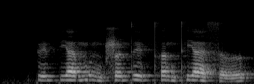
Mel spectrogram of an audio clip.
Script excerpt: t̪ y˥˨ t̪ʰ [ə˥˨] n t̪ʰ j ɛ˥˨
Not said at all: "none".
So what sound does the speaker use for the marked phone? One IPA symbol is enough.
ə˥˨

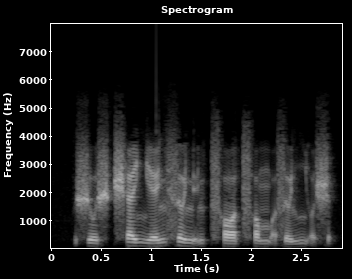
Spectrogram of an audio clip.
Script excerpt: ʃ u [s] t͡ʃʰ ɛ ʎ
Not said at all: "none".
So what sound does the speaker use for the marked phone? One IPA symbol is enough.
ʃ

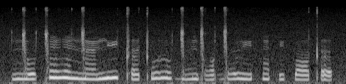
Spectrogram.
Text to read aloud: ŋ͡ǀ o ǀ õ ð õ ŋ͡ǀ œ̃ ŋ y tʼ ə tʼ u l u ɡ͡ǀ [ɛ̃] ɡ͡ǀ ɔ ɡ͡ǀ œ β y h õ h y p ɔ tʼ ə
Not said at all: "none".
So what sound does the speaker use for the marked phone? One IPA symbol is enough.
œ̃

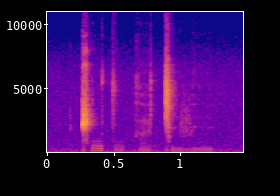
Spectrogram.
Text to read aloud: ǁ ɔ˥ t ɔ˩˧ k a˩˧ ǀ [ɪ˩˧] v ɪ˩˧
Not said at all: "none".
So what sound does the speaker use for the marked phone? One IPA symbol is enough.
ɪ˩˧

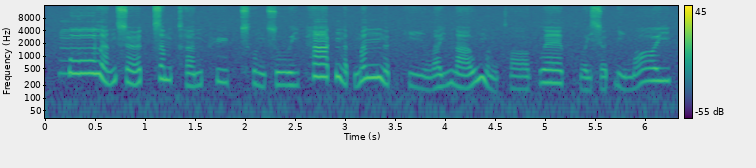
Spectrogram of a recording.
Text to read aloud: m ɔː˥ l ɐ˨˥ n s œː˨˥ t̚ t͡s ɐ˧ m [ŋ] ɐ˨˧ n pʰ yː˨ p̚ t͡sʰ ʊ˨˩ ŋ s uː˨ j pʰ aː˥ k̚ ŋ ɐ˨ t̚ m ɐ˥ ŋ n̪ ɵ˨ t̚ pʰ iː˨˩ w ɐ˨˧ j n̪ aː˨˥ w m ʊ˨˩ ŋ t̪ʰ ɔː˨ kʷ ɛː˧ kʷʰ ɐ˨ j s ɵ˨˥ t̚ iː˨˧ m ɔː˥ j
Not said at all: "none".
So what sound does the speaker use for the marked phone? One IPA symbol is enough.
kʰ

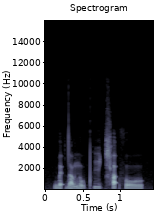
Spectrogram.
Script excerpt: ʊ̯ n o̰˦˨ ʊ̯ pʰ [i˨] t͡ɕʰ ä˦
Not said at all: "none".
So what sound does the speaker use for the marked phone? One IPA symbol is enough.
i˦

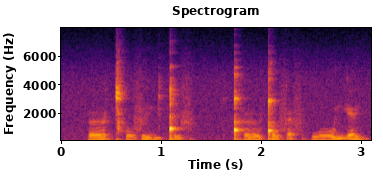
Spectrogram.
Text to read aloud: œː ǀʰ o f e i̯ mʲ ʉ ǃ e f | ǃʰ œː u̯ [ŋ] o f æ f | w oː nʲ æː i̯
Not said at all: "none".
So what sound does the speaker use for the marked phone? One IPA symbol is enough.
ǃ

